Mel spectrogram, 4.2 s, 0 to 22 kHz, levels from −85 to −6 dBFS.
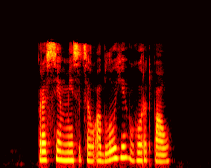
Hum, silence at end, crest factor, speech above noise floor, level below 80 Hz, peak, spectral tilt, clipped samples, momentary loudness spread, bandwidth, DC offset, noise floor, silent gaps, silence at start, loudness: none; 0.85 s; 18 dB; 57 dB; -68 dBFS; -12 dBFS; -4 dB/octave; under 0.1%; 8 LU; 8.4 kHz; under 0.1%; -84 dBFS; none; 0.75 s; -27 LUFS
